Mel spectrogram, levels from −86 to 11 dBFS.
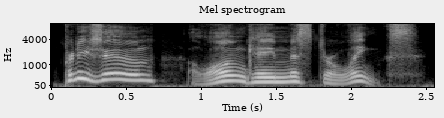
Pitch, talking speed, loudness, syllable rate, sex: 185 Hz, 140 wpm, -16 LUFS, 3.7 syllables/s, male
